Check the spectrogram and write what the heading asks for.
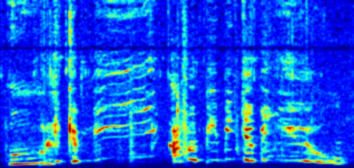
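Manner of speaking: tiny, very high silly voice; mocking squeal. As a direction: squeak it out slowly in mockery. Mocking in a put-on voice.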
